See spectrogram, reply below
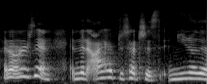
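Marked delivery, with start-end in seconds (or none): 0.0-0.5 pitched way up in exasperation; high exasperation. Real, not acted. Mom exasperated by her family, pitched up high. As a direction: throw it up high in disbelief. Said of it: "Why can't my family do the same?".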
